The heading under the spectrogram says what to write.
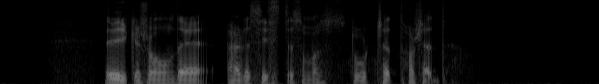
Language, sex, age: Norwegian, male, 20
